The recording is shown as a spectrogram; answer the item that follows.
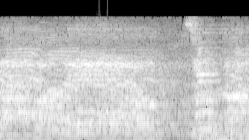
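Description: A folk-pop band playing live, with male voices singing in harmony over button accordion, guitar and double bass. The music dips briefly near the end, then the band comes back in.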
